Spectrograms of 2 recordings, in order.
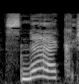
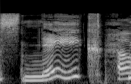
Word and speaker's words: snack: Snack 是点心的意思。那念到这个字，同学们一定要特别注意，它是短母音 a 的声音 snack。如果你不幸念成了 snake,、oh.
